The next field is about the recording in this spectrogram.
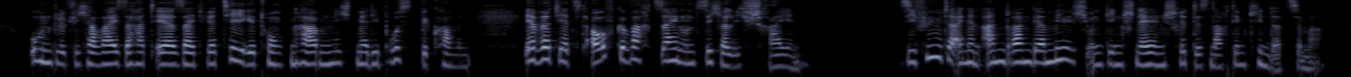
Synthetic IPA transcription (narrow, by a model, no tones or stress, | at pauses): ʔʊnɡlʏklɪçɐvaɪzəɦatʰeːɐzaɪtv̥iːɐtʰeːɡətʁ̥ʊŋkŋ̩ɦaːbm̩nɪçtmeːɐdiːbʁʊst̚b̥əkʰɔmənʔeːɐvɪɐtjɛt͡stʔaʊfɡ̥əvaχtz̥aɪnʊntz̥ɪçɐlɪçʃʁ̥aɪən | ziːfyːltəʔa̰ɪnənʔa̰ndʁaŋdeːɐmɪlçʊ̰nt̚ɡ̥ɪŋʃnɛlən̩ʃʁ̥ɪtəsnaːχd̥eːmkʰɪndɐ̰t͡sɪmɐ̰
